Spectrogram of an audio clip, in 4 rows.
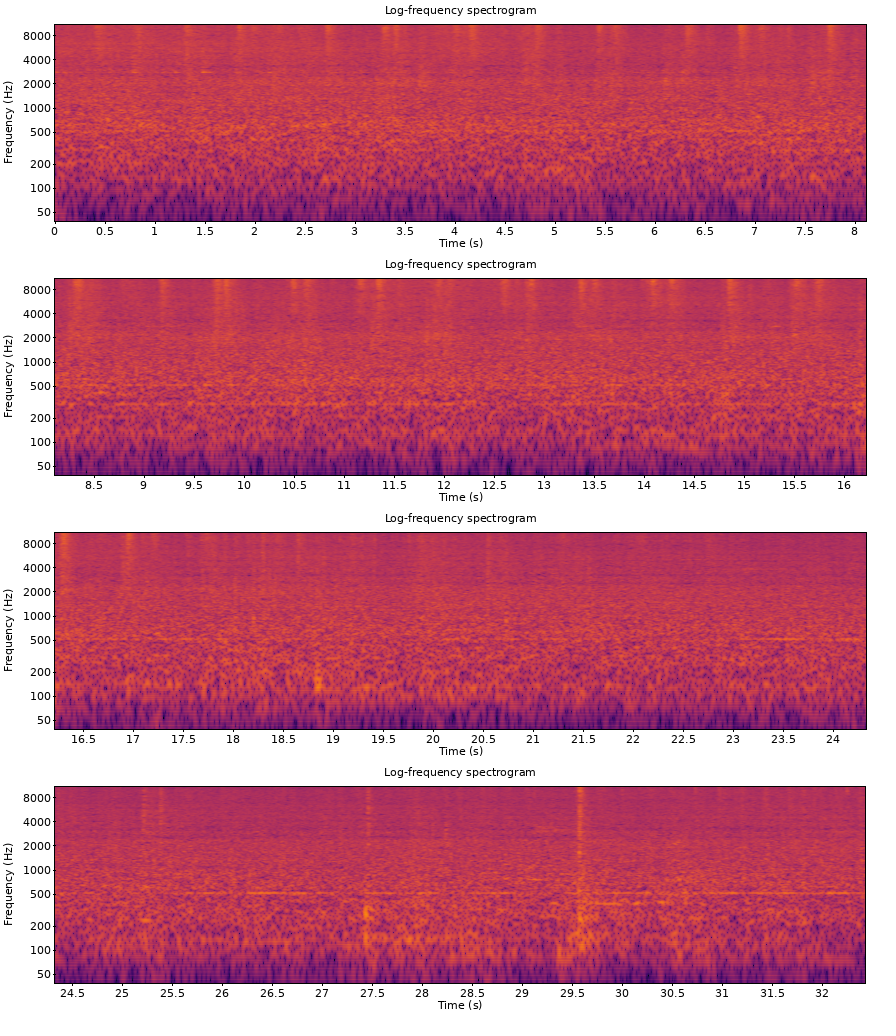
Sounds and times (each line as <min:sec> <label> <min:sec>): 0:00.0 conveyor belt 0:32.4
0:22.5 Machinery noises 0:32.4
